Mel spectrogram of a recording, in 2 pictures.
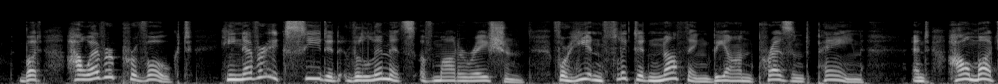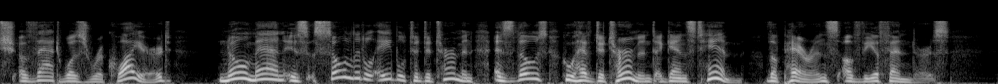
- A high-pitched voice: No, medium, 180 Hz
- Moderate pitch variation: No, wide, 7.2 semitones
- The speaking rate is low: Yes, slow, 130 wpm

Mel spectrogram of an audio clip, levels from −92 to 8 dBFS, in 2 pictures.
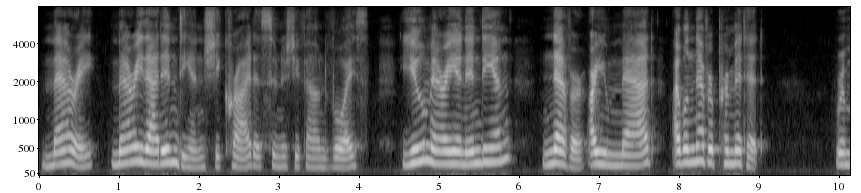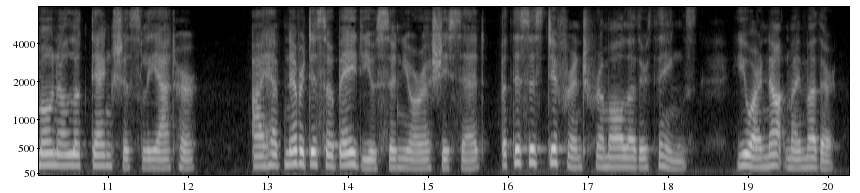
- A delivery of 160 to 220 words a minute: No, average, 150 wpm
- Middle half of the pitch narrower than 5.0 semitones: No, wide, 5.5 semitones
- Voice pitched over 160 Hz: Yes, high, 190 Hz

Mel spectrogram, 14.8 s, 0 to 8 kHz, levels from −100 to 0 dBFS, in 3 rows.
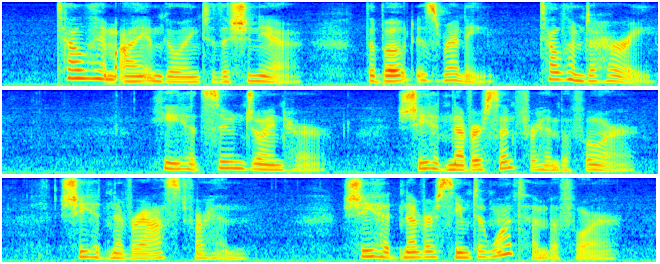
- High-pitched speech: No, medium, 180 Hz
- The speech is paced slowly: No, average, 170 wpm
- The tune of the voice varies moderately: Yes, average, 3.3 semitones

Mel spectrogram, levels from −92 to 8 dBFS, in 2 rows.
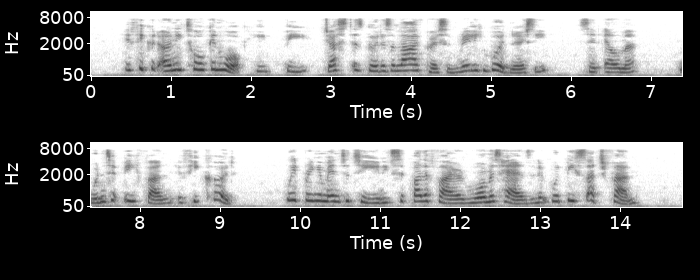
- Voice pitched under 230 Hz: No, very high, 280 Hz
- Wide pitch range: Yes, wide, 5.7 semitones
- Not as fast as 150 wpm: No, fast, 205 wpm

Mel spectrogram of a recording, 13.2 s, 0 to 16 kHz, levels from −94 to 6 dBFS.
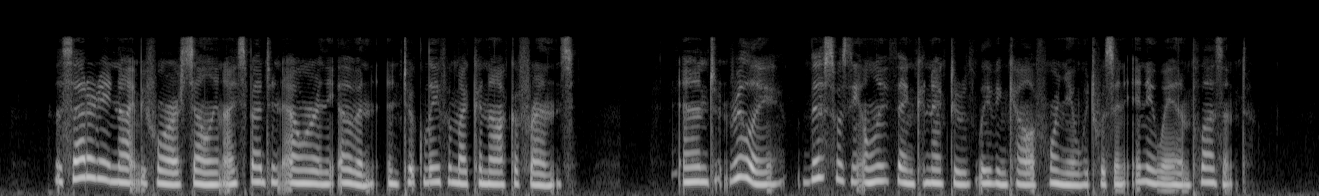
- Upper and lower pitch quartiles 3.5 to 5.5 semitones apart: No, average, 3.0 semitones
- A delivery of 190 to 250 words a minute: No, average, 170 wpm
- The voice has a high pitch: Yes, high, 245 Hz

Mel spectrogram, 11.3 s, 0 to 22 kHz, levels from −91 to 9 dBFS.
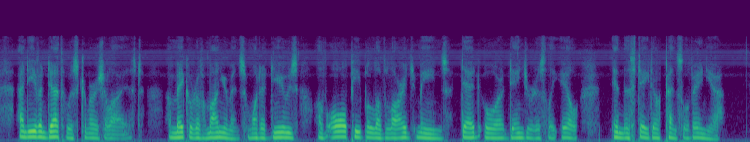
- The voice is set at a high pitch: No, low, 130 Hz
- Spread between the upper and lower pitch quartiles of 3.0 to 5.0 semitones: No, narrow, 2.5 semitones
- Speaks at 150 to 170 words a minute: No, average, 140 wpm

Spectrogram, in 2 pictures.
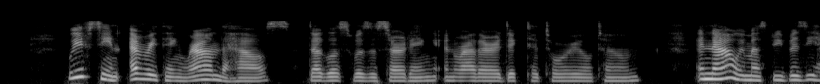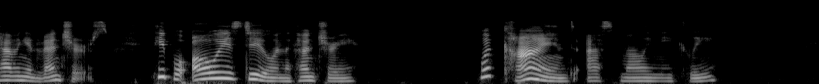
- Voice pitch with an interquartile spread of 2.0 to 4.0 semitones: No, average, 4.9 semitones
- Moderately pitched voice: Yes, medium, 175 Hz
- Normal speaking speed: No, slow, 120 wpm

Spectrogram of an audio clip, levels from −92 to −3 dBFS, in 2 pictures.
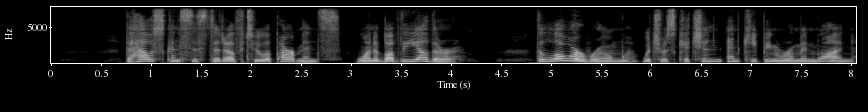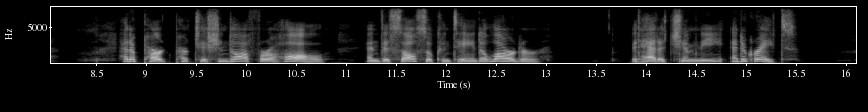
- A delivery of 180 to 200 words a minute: No, average, 155 wpm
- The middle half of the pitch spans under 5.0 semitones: No, wide, 5.5 semitones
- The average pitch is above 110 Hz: Yes, high, 190 Hz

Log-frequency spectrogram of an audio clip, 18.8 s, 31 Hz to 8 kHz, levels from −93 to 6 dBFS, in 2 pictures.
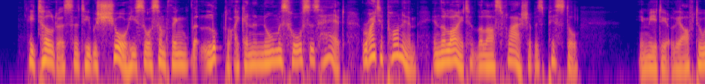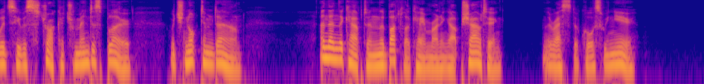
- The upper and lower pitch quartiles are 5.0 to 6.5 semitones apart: Yes, wide, 5.6 semitones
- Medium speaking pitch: No, low, 115 Hz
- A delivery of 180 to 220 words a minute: Yes, average, 190 wpm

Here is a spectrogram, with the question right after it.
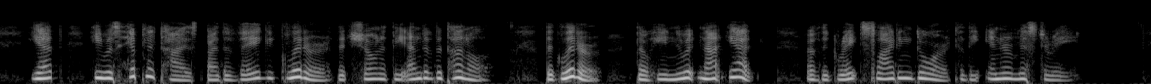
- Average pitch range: Yes, average, 4.9 semitones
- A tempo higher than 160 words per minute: Yes, average, 170 wpm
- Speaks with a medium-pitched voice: No, very high, 250 Hz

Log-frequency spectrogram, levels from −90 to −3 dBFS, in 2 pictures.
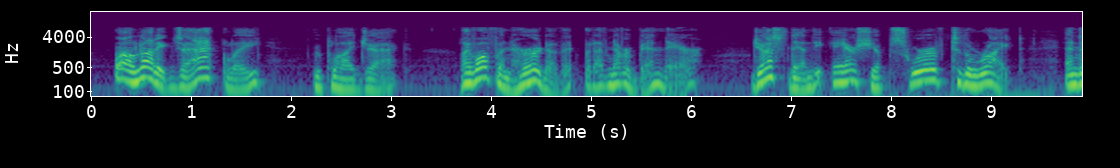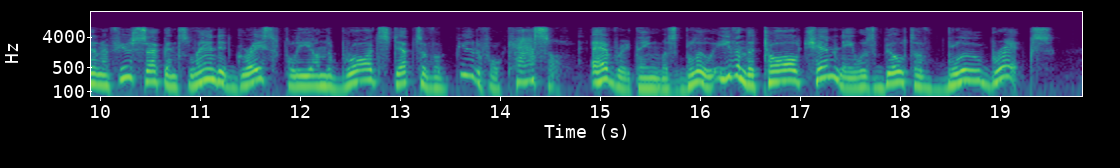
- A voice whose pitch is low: No, medium, 170 Hz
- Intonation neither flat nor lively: No, wide, 6.8 semitones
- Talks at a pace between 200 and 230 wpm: No, average, 150 wpm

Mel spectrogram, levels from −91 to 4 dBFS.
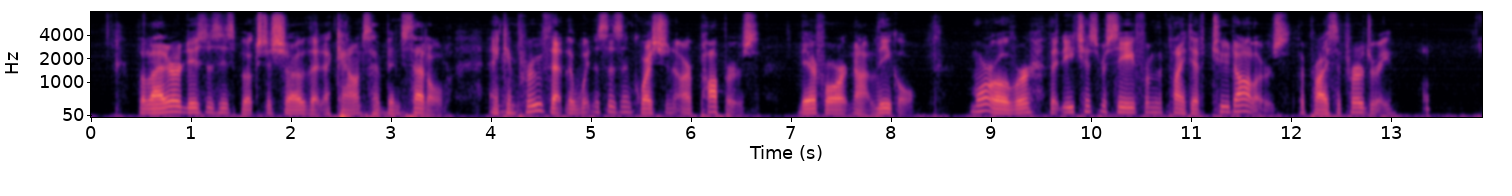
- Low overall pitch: Yes, low, 125 Hz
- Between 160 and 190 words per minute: Yes, average, 170 wpm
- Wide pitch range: No, average, 4.1 semitones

